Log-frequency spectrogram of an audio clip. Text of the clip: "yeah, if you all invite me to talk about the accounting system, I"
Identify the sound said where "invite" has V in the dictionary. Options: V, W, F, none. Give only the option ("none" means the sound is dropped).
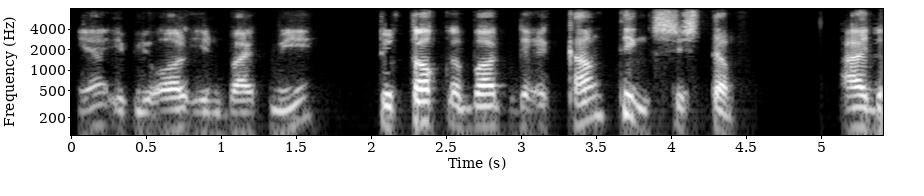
V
